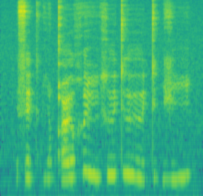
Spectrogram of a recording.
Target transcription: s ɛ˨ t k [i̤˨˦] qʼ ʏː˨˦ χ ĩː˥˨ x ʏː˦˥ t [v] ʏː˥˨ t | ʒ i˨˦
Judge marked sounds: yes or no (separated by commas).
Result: yes, no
